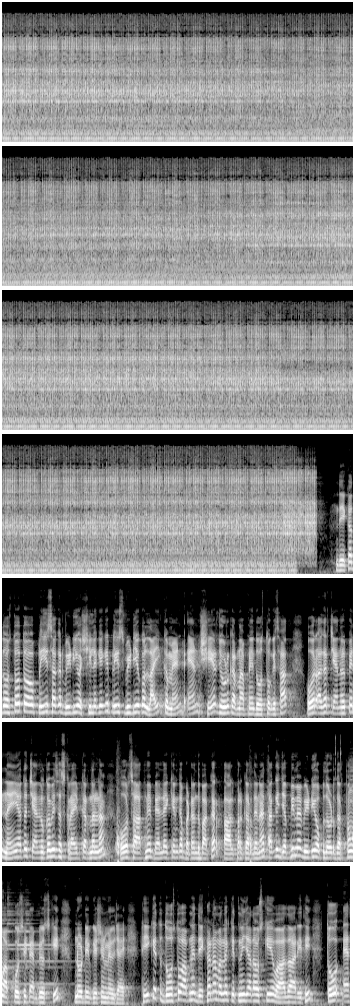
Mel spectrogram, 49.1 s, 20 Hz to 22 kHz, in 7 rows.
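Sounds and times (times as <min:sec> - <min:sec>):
car engine idling: 0:00.0 - 0:26.7.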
